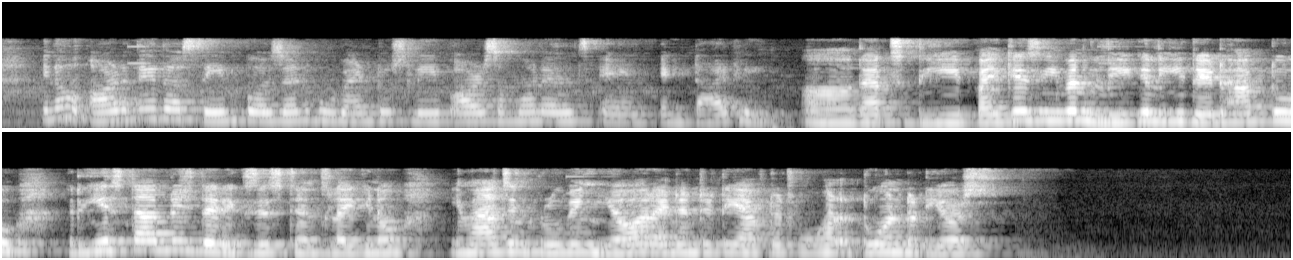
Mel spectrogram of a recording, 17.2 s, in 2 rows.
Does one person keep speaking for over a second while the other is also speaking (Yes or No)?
No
